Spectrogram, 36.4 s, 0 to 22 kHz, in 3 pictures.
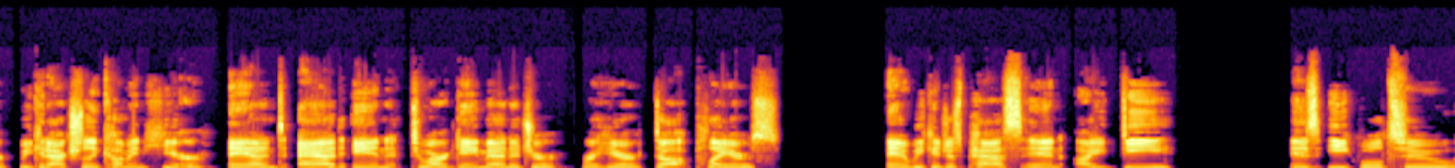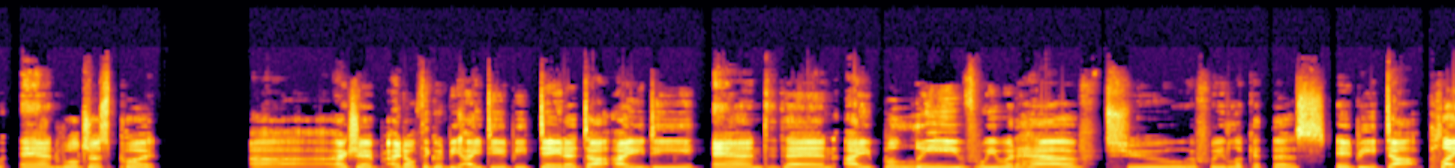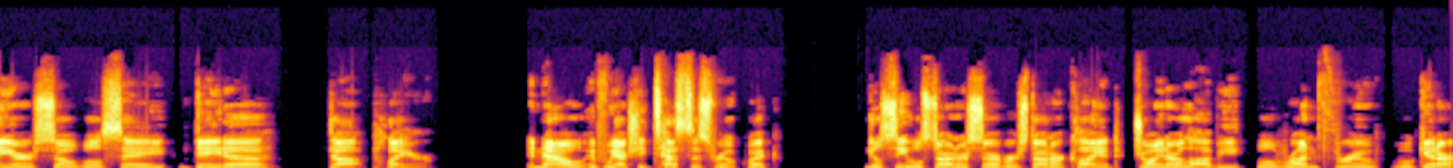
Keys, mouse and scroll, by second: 1.1 click, 1.5 click, 1.9 click, 1.9 BackSpace, 2.0 click, 3.2 Return, 3.4-11.0 typing, 13.0-13.7 typing, 14.4 click, 15.7 click, 15.8 click, 16.1-17.6 typing, 17.7 Page_Down, 17.9 Right, 18.3-18.9 scroll, 19.0 click, 19.3 typing, 21.1 click, 21.3 click, 21.6 click, 24.7 click, 25.4-27.9 typing, 28.7 click, 29.9 click, 30.1-31.0 typing, 31.2 click, 31.6 click, 32.1 click, 33.1 click, 34.7 click, 35.8 click, 36.1 click.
